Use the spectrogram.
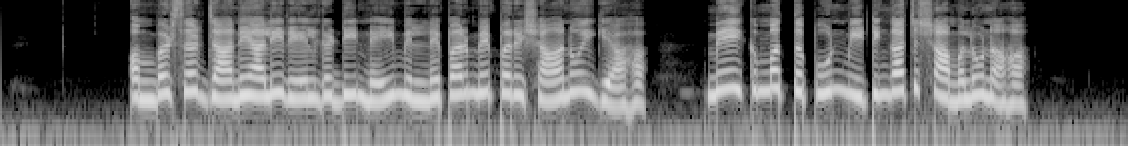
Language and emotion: Dogri, sad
